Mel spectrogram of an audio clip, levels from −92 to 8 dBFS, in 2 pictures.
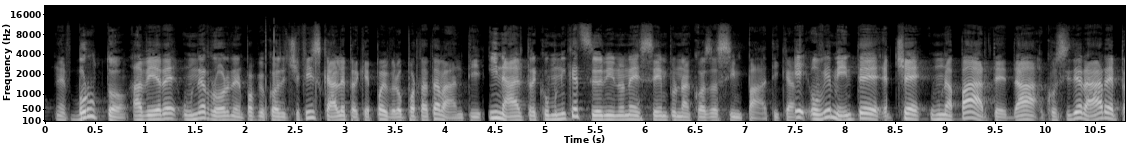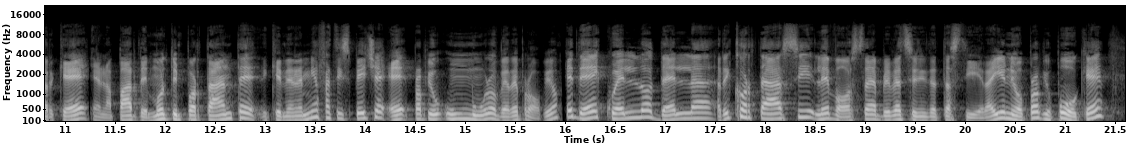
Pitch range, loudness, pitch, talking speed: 130-180 Hz, -19 LUFS, 155 Hz, 175 wpm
